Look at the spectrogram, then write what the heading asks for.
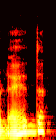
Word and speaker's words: laide: Final D is not pronounced at all. But then when it will be the feminine form, you will pronounce the D because you add this laid.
